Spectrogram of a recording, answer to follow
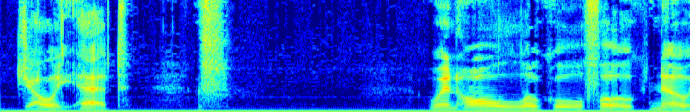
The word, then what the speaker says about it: Joliet: the right there there people's jolly yet town fathers reflecting the pet peeve of hearing their town's name mispronounced Joliette when all local folk know it's pronounced Joliet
